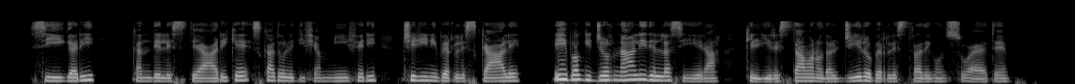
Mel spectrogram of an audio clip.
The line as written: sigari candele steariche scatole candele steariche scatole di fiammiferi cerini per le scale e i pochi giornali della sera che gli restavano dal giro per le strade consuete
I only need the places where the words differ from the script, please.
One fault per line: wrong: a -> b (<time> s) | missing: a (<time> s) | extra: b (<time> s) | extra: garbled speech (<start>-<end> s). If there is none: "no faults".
missing: candele steariche scatole (2.9 s)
